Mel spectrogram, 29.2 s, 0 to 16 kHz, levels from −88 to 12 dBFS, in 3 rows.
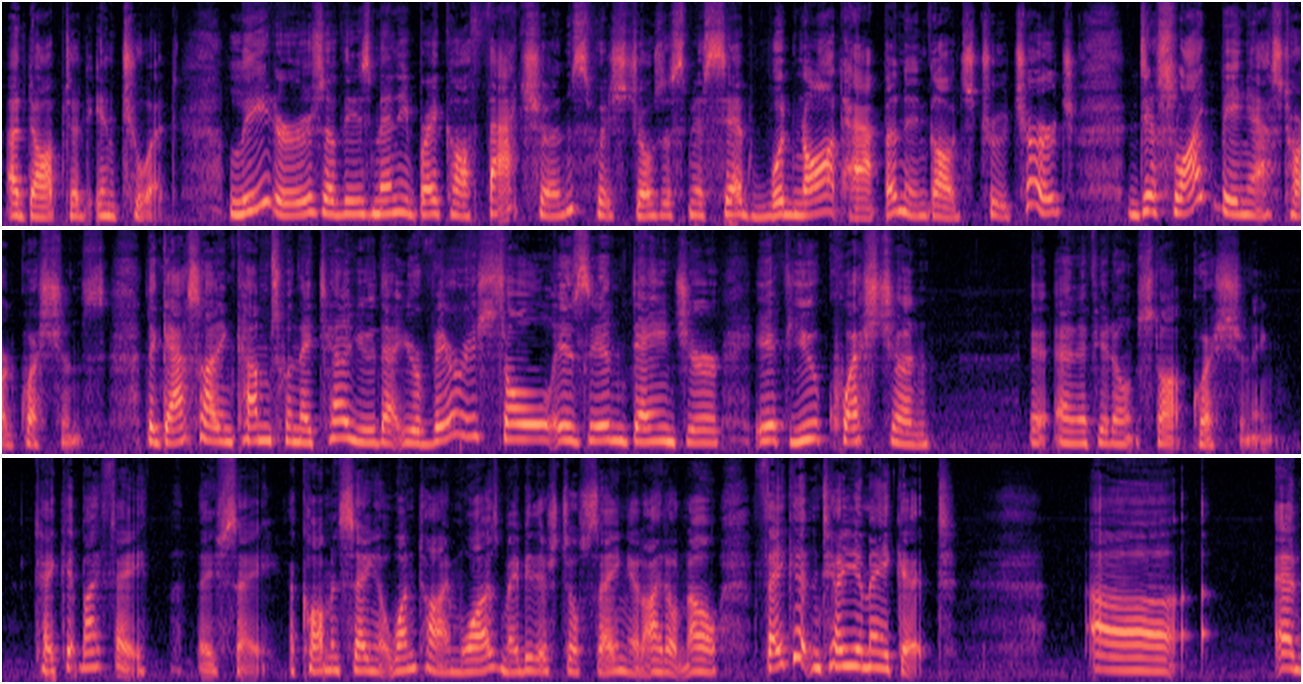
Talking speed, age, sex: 160 wpm, 60-79, female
